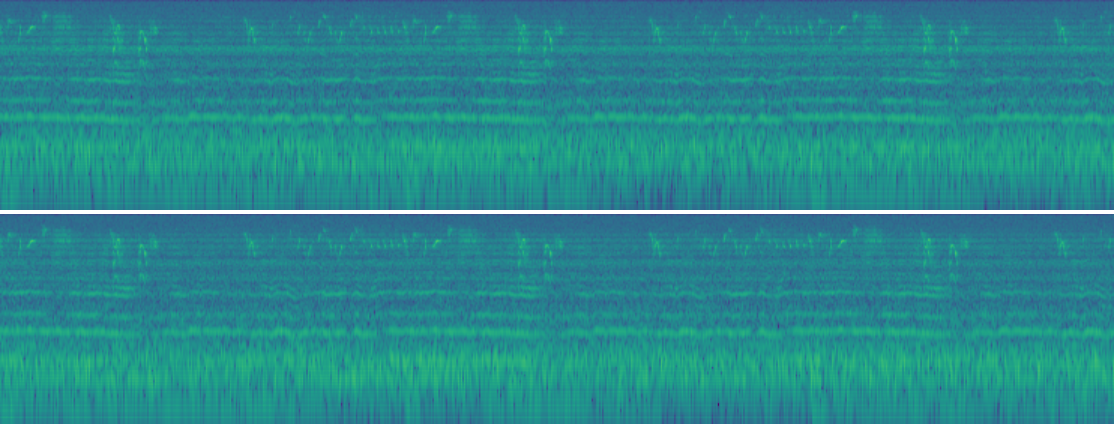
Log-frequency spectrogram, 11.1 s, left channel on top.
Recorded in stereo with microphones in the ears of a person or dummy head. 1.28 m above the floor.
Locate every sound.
0.0 s an insect: 5° left (ahead or behind)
